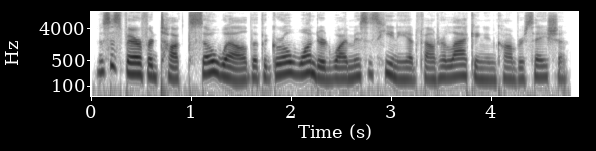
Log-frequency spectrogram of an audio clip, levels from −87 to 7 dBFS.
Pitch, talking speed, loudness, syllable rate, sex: 185 Hz, 220 wpm, -18 LUFS, 5.8 syllables/s, female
